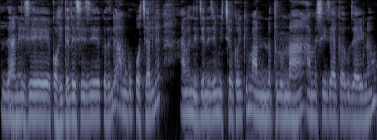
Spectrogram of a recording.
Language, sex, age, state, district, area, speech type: Odia, female, 60+, Odisha, Jajpur, rural, spontaneous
